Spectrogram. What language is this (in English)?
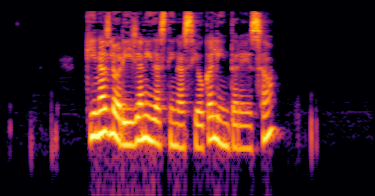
Catalan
